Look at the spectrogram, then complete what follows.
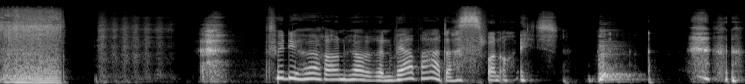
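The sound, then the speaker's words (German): A voice makes a short, loud, buzzy fart imitation with the lips at the very start, and then people talk, with one voice rising in a sing-song way. “…s Geräusch ist der Furz.”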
